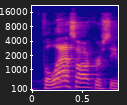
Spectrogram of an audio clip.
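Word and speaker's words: Thalassocracy: to the philosophy thalassic thalasso crazy the lastocracy the lassocracy that's how you pronounce it I was I knew something was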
